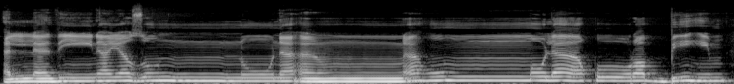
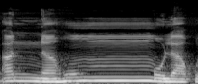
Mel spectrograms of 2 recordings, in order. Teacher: الَّذِينَ يَظُنُّونَ أَنَّهُم مُّلَاقُو رَبِّهِمْ، تو ہم نے یہاں پر انہم ملاقو، اس کے اوپر غنہ کرنا اچھی طرح سے، دونوں میم کو الگ سے نہیں پڑھنا، اس میم کو ایک ہی بار پڑھتے ہیں جو دوسری والی میم ہے اور اس کے اوپر غنہ کیا جاتا ہے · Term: ادغام شفوی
